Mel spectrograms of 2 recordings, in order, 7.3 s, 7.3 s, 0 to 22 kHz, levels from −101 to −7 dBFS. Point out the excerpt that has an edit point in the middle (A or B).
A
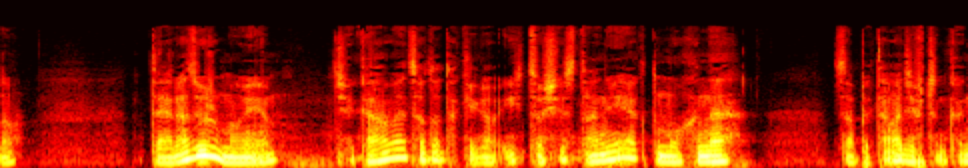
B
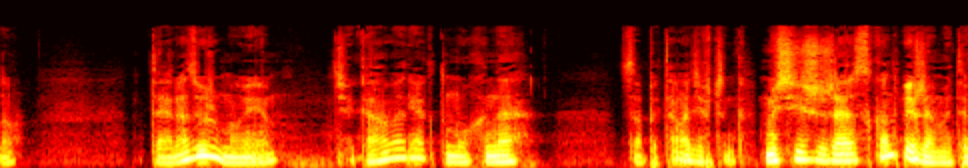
B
